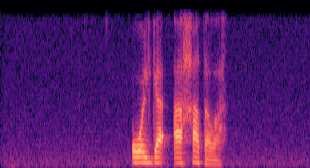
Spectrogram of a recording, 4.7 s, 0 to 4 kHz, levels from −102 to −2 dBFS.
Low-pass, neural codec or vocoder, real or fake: 3.6 kHz; none; real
